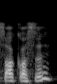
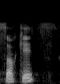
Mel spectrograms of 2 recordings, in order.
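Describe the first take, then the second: First: The middle vowel is an 'eo' sound. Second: The middle vowel is an 'i' sound.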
